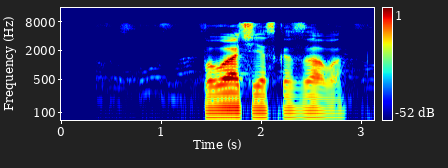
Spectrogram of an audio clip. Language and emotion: Russian, angry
